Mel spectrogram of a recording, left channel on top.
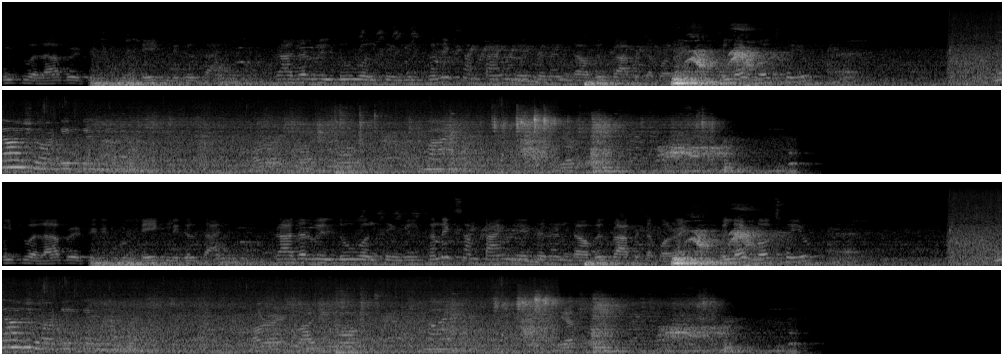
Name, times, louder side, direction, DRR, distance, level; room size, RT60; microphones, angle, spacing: voice 1, 0.0-2.3 2.7-8.1 12.5-13.7 15.5-15.9, right 2 dB, 25° right, 8 dB, 1.0 m, -43 dB
sound 1, 0.9-18.0, left 2 dB, 25° left, 1.4 m, -38 dB
sound 2, 9.4-15.6, right 1 dB, 5° right, 0.5 m, -41 dB
voice 2, 9.9-11.3 14.2-14.6, left 2 dB, 40° left, 1 dB, 3.3 m, -36 dB
sound 3, 10.8-17.1, left 2 dB, 75° left, 4.5 m, -38 dB
17.5 x 8.9 x 5.8 m, 0.69 s
head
